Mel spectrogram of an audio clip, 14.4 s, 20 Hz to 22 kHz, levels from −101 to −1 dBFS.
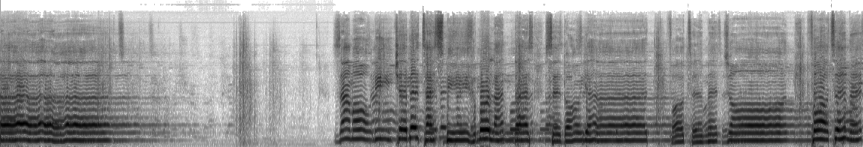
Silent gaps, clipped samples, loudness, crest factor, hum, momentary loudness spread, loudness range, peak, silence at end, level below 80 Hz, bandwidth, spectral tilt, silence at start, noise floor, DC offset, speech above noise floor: none; under 0.1%; -10 LUFS; 10 dB; 50 Hz at -40 dBFS; 10 LU; 9 LU; 0 dBFS; 0 s; -50 dBFS; 15.5 kHz; -5.5 dB/octave; 0 s; -56 dBFS; under 0.1%; 46 dB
